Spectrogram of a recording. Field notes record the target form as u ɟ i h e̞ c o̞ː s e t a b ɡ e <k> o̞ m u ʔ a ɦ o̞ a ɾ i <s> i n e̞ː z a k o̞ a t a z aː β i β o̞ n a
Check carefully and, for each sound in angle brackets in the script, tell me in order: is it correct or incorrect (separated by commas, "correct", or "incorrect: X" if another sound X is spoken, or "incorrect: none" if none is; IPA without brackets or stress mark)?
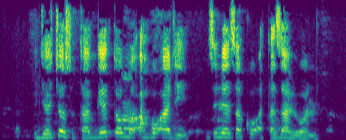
incorrect: t, incorrect: z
